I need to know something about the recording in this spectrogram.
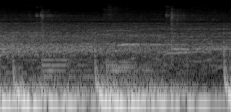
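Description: Loud live pop music over an arena sound system, caught on a phone: deep bass beats about once a second with held synth tones, over a steady wash of crowd noise.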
